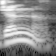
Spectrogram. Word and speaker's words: Jannah: So how you are telling me how to pronounce the Arabic word? Because I'm a Muslim and it's always said Jannah.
